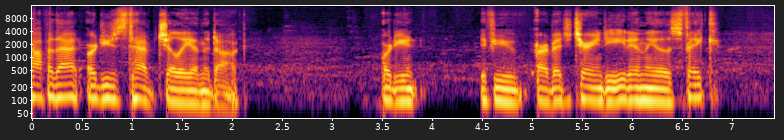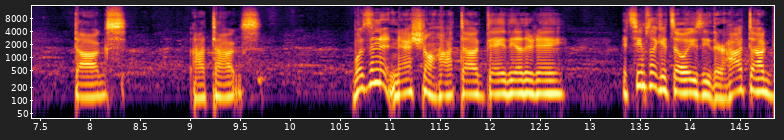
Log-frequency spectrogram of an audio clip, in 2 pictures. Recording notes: podcasts live from Café Anyway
